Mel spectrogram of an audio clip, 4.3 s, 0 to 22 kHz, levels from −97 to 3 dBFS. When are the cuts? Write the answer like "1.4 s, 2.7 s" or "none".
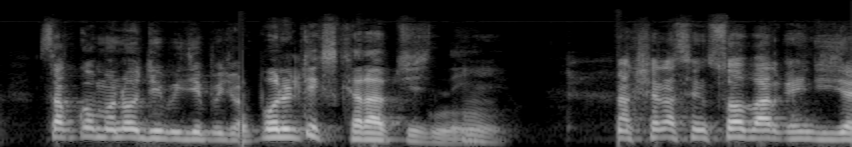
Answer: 1.1 s, 3.1 s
